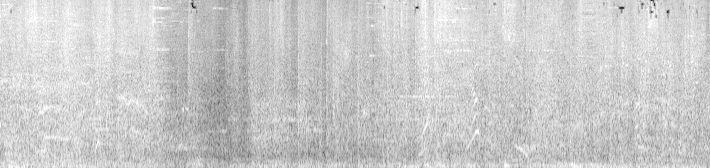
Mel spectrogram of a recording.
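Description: Game spells whoosh and clash in a busy fight.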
